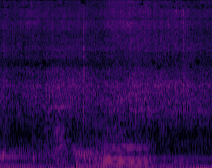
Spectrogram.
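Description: Kumicchan-yaki sizzles steadily on a hot grill as it is cooked, a continuous hissing crackle with no pauses, alongside a low hum of tonal background sound; no one speaks.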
